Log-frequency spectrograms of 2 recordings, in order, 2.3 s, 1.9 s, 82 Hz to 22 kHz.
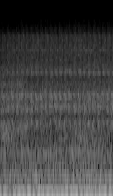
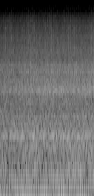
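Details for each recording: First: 2020 Toyota Sienna crank-no-start after replacing a blown fuse: long crank with steady low drone, no firing rhythm, then it stops cranking altogether; the fuse blew again, something on that circuit is shorting. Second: 2020 Toyota Sienna brought in for crank-no-start, running during oscilloscope testing that caught a shorted rear ignition coil: a smooth, steady idle with an even low pulse and no stumble or misfire.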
